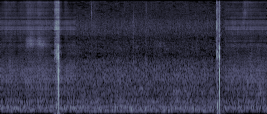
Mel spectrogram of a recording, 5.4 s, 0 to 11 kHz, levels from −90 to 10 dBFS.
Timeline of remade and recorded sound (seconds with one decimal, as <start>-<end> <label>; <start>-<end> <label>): 0.0-1.5 remade; 1.5-4.5 recorded; 4.5-5.4 remade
